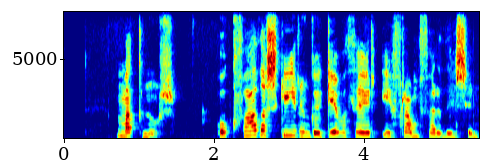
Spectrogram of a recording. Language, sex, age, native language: Icelandic, female, 14, Icelandic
